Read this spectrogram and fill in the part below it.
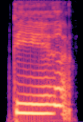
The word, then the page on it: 爹: diē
